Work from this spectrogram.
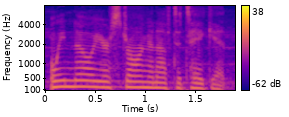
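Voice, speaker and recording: An actress playing a cool-headed heroine in a video game cutscene, speaking in a dry, sardonic way. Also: female voice, mid-range voice, brisk, darkish tone, faint music behind, close to an everyday voice. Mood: confident.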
